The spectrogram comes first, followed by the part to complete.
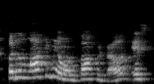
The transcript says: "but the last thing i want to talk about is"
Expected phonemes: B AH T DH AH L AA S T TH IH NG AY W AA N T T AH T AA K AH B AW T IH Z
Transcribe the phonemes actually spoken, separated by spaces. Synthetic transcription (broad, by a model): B AH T DH AH L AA T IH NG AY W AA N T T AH T AA K AH B AW T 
